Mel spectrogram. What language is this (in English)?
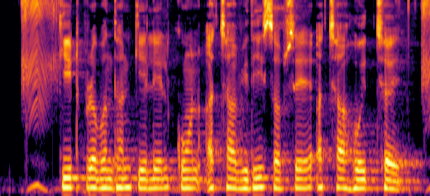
Maithili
